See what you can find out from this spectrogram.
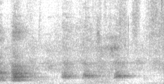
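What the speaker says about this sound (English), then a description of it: "The extremely loud barking in the background?" Muffled barking in a few evenly spaced bursts, distant and somewhat faint, set against a low background hum.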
